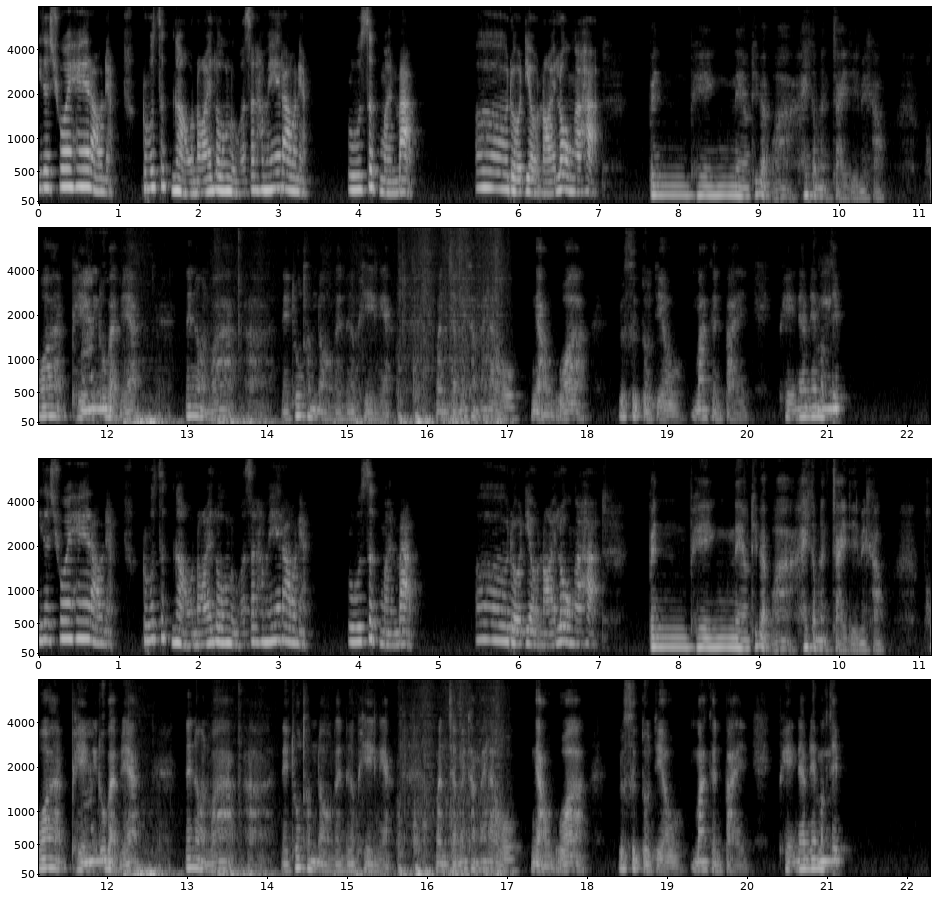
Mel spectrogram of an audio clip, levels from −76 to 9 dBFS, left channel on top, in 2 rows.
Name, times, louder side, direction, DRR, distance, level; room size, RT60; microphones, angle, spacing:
voice 1, 0.0-3.3 3.9-4.7 5.5-7.0 11.7-12.0 20.9-21.1, left 4 dB, 65° left, 0.6 m, -23 dB
voice 2, 7.6-21.1, right 2 dB, 55° right, 0.5 m, -30 dB
sound 1, 12.0-14.2 14.6-17.1, equal, 20° left, 0.7 m, -31 dB
2.5 x 2.1 x 2.3 m
head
